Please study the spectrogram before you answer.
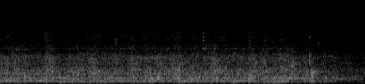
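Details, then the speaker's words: Miele W562 washing machine, large towel load on Cottons 95°C with Water Plus, heating stage. Constant 55 rpm drum tumbles give a slow rolling swish with soft thuds as the laundry turns: a normal wash tumble. "probably wait to the spins just doing constant 55 RPM tumbles usually the machine does this for thee for the heating stage"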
